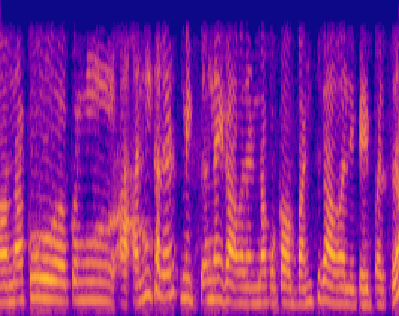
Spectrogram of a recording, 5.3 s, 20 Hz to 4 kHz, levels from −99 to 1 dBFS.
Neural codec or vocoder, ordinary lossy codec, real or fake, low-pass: codec, 16 kHz, 4 kbps, FreqCodec, larger model; none; fake; 3.6 kHz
